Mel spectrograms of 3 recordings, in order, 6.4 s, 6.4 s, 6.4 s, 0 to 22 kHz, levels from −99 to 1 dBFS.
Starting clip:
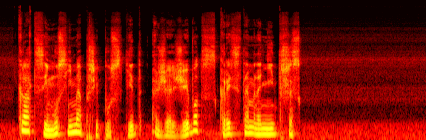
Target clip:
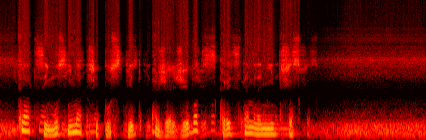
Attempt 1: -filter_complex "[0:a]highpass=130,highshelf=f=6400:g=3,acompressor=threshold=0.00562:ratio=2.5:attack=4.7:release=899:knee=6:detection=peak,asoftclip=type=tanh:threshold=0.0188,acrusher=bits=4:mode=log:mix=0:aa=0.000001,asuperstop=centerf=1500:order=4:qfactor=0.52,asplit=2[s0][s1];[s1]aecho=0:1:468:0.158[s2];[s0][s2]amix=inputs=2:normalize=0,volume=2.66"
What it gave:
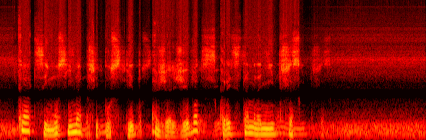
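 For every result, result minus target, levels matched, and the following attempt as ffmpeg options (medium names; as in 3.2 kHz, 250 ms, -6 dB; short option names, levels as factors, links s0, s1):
echo 205 ms late; compression: peak gain reduction -6 dB; 8 kHz band +3.0 dB
-filter_complex "[0:a]highpass=130,highshelf=f=6400:g=3,acompressor=threshold=0.00562:ratio=2.5:attack=4.7:release=899:knee=6:detection=peak,asoftclip=type=tanh:threshold=0.0188,acrusher=bits=4:mode=log:mix=0:aa=0.000001,asuperstop=centerf=1500:order=4:qfactor=0.52,asplit=2[s0][s1];[s1]aecho=0:1:263:0.158[s2];[s0][s2]amix=inputs=2:normalize=0,volume=2.66"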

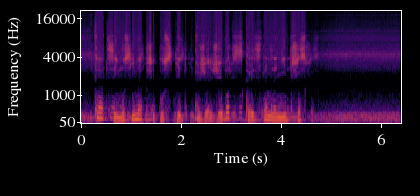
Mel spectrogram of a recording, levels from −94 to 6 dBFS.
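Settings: compression: peak gain reduction -6 dB; 8 kHz band +3.0 dB
-filter_complex "[0:a]highpass=130,highshelf=f=6400:g=3,acompressor=threshold=0.00178:ratio=2.5:attack=4.7:release=899:knee=6:detection=peak,asoftclip=type=tanh:threshold=0.0188,acrusher=bits=4:mode=log:mix=0:aa=0.000001,asuperstop=centerf=1500:order=4:qfactor=0.52,asplit=2[s0][s1];[s1]aecho=0:1:263:0.158[s2];[s0][s2]amix=inputs=2:normalize=0,volume=2.66"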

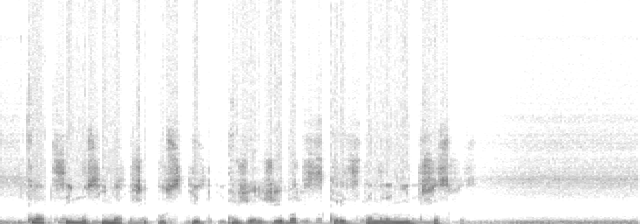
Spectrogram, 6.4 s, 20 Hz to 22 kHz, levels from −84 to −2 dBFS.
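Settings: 8 kHz band +3.5 dB
-filter_complex "[0:a]highpass=130,highshelf=f=6400:g=-7.5,acompressor=threshold=0.00178:ratio=2.5:attack=4.7:release=899:knee=6:detection=peak,asoftclip=type=tanh:threshold=0.0188,acrusher=bits=4:mode=log:mix=0:aa=0.000001,asuperstop=centerf=1500:order=4:qfactor=0.52,asplit=2[s0][s1];[s1]aecho=0:1:263:0.158[s2];[s0][s2]amix=inputs=2:normalize=0,volume=2.66"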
